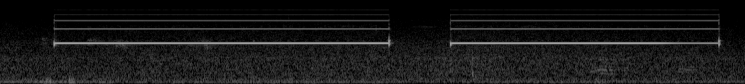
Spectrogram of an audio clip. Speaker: Now to test the wiring, I have a second person at the front of the car that's going to depress the curb detector arm. So here we go, and we'll hear the beep inside the cabin.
